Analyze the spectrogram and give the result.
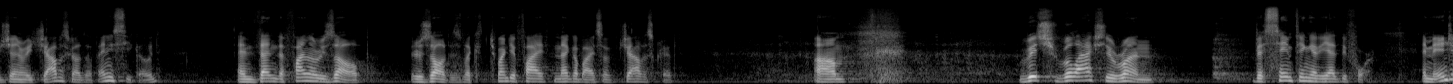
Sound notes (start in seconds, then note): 7.5 audience laughs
